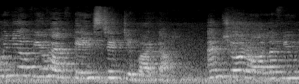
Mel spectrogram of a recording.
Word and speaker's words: ciabatta: The first product is going to be a bread which is called the chapata or siapata. It's pronounced as chapata.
